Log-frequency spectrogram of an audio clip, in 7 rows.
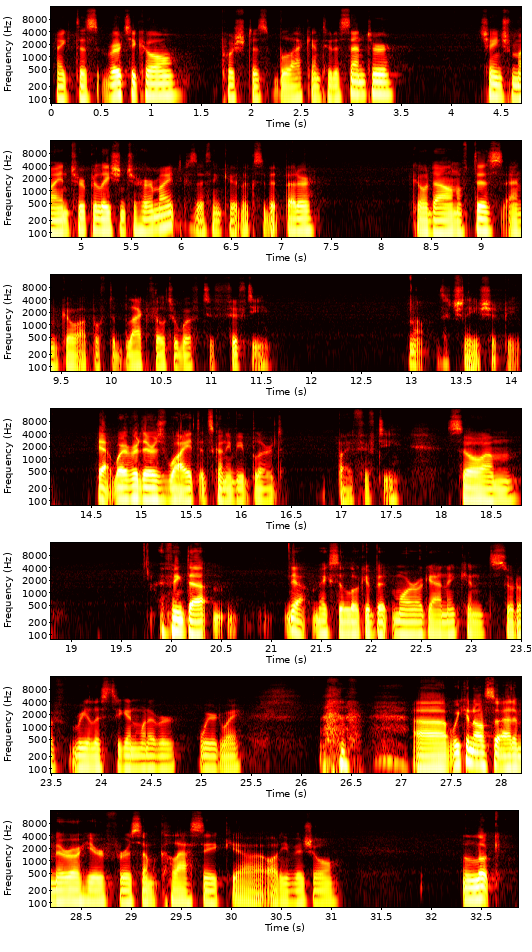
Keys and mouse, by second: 0.3-0.7 drag, 1.6-2.8 drag, 3.6 click, 4.6 click, 5.4 click, 6.7-7.8 drag, 8.1 click, 8.7-9.8 drag, 11.7 click, 12.9 drag, 13.4 click, 17.1 click, 19.8 middle click, 20.4 click, 21.7 click, 24.7 middle click, 24.9 click, 26.0 click, 26.3-27.1 drag, 27.1 right click, 27.1 click, 27.2 right click, 27.3 click, 27.4 right click, 28.7-29.5 typing, 29.0 drag, 29.6 click, 30.1 middle click, 30.6 click, 32.1 click.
